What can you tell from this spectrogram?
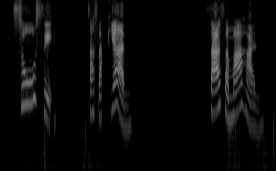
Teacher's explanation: Ang letrang S naman ay walang tunog na isinasaad sa paraan ng pasutsot at sa punto ng panggilagid.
